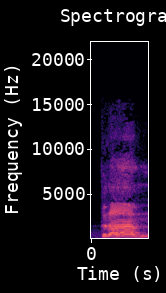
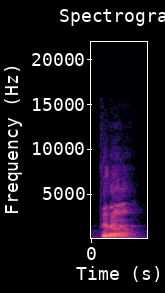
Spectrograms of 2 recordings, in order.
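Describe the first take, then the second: First: A distinct N consonant closes the syllable. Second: The vowel is nasal with no N consonant. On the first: "com som do N no final" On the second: "bem nasal"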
